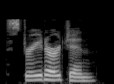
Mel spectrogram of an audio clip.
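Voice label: "street-urchin", English, British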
